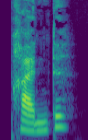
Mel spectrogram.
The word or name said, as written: prente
